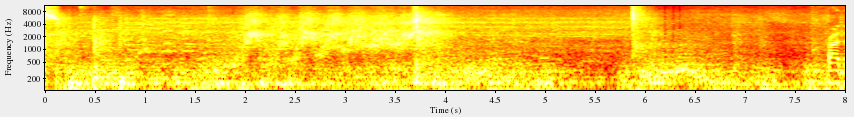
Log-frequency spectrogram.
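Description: Arena sound of a 3 lb combat robot fight: a steady low hum of the robots' motors, with a few sharp impact knocks, the loudest about six seconds in, over faint background voices.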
